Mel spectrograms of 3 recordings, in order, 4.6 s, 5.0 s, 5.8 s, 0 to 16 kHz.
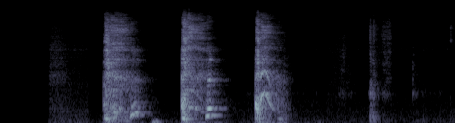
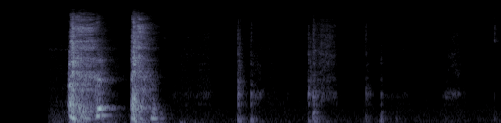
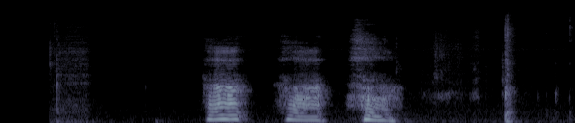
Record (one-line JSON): {"three_cough_length": "4.6 s", "three_cough_amplitude": 8538, "three_cough_signal_mean_std_ratio": 0.35, "cough_length": "5.0 s", "cough_amplitude": 9356, "cough_signal_mean_std_ratio": 0.27, "exhalation_length": "5.8 s", "exhalation_amplitude": 3681, "exhalation_signal_mean_std_ratio": 0.39, "survey_phase": "beta (2021-08-13 to 2022-03-07)", "age": "65+", "gender": "Male", "wearing_mask": "No", "symptom_none": true, "smoker_status": "Never smoked", "respiratory_condition_asthma": false, "respiratory_condition_other": false, "recruitment_source": "REACT", "submission_delay": "6 days", "covid_test_result": "Negative", "covid_test_method": "RT-qPCR"}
